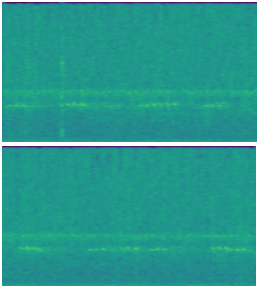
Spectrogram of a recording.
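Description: Steady outdoor noise with a strong low rumble, typical of wind on the microphone, and a faint high chirring that comes and goes in short stretches.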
